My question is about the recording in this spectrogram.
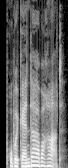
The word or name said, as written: propagandaapparat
